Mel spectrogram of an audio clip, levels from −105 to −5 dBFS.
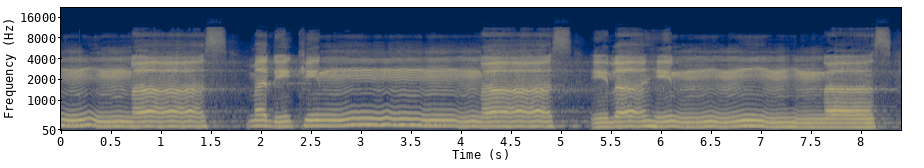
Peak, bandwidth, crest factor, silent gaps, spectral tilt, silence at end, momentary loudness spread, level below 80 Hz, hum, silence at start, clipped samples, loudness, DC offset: -18 dBFS; 12 kHz; 16 dB; none; -4.5 dB/octave; 0 s; 6 LU; -80 dBFS; none; 0 s; under 0.1%; -32 LUFS; under 0.1%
